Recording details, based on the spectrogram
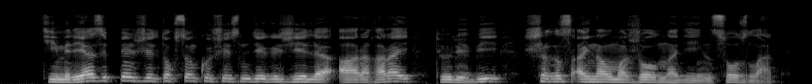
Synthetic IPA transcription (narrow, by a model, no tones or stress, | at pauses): t̪ʲʰemɾiazepːe̞nʒelt̪ʰo̞qsɑŋkʲʰɵʃe̞sɪnd̪e̞ɡʲɪʒe̞lɪʔɑɾəqʰɑɾɑjt̪ʰɵle̞bej | ʃəʁəsɑ̰jnɑlˠmɑʒo̞lˠənɑd̪e̞jɪnso̞zəlˠɑ̰d̪ə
